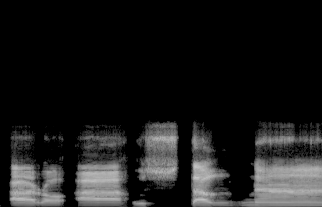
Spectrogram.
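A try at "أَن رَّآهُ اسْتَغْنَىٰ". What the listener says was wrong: Nah, ro-nya ada tasdid yang arro, arro'a.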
